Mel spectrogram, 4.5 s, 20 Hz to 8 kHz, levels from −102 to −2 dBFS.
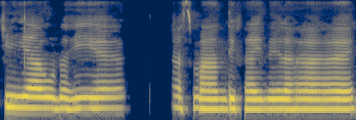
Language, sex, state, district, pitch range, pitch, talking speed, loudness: Hindi, female, Bihar, Purnia, 210-230 Hz, 215 Hz, 120 wpm, -15 LUFS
